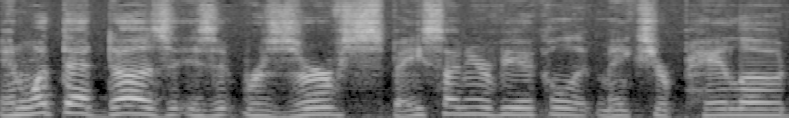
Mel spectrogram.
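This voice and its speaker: A man's high-pitched voice with ordinary pitch variation, in dry sound with no echo. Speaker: overlanding vlogger. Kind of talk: tutorial. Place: open country.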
